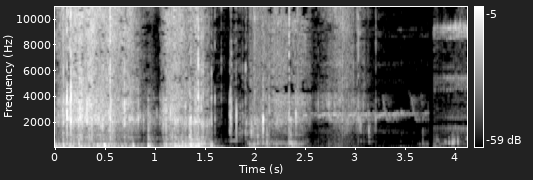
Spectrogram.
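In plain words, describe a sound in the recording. A plastic sheet rustles and crinkles close by.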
